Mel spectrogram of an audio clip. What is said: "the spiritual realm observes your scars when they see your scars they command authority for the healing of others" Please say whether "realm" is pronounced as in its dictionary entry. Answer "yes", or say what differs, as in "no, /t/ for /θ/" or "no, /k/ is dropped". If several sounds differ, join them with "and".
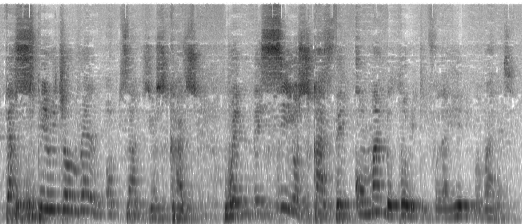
yes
